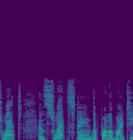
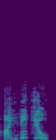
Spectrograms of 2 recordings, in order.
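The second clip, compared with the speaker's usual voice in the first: mild shout; 8 semitones higher than usual. A narrator's reading.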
